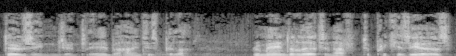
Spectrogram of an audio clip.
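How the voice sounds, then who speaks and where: A man narrating a radio drama as a calm, literary storyteller, unhurried and lyrical. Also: medium pitch, dull audio, a little hiss or hum, close to an everyday voice.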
